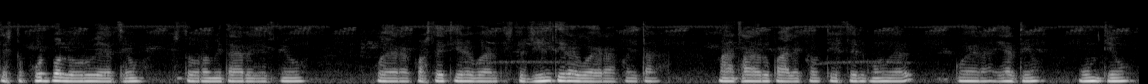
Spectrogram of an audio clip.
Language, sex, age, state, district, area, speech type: Nepali, male, 60+, West Bengal, Kalimpong, rural, spontaneous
